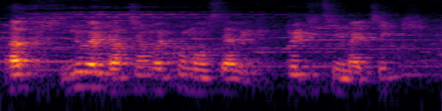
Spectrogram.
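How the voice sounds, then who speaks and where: A man's voice: medium pitch, rapid-fire. Guy w a stuffy cold nose rambling thru a let's play, lots of ums, echoey room, game music playing. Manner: rambling, hesitant, many fillers and restarts. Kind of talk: casual gameplay commentary. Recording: roomy, distant mic, game music behind.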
